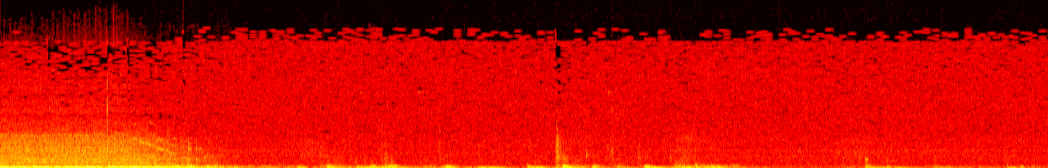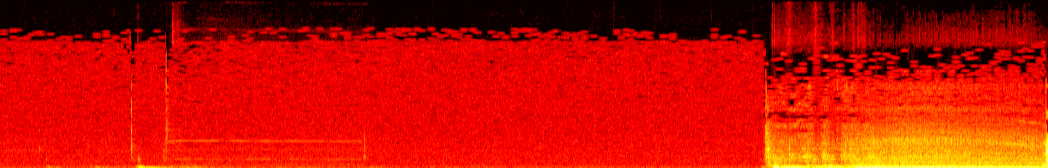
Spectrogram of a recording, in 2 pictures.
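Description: A Harley-Davidson Sport Glide motorcycle engine rumbles at idle, a low throbbing pulse that fades to near silence mid-clip before a loud, close burst of engine noise returns near the end.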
